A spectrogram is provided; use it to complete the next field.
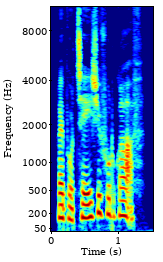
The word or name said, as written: reportagefotograf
